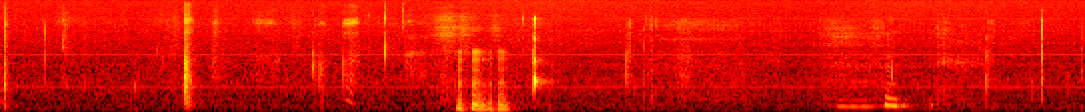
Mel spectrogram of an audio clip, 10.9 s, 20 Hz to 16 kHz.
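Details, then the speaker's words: 2-week-old baby girl, awake and stretching, with hiccups: small, soft, irregular hiccup sounds with a few coos and an adult voice in a quiet room. "Hi, sweetie. My little hiccup girl."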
